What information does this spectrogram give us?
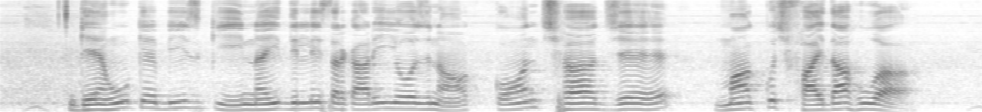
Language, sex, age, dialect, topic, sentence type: Maithili, male, 31-35, Angika, agriculture, question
